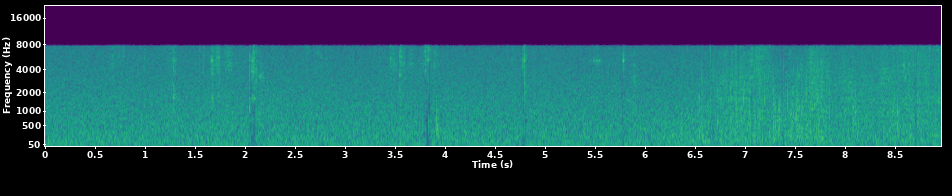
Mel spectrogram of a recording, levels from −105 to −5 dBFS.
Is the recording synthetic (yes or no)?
no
